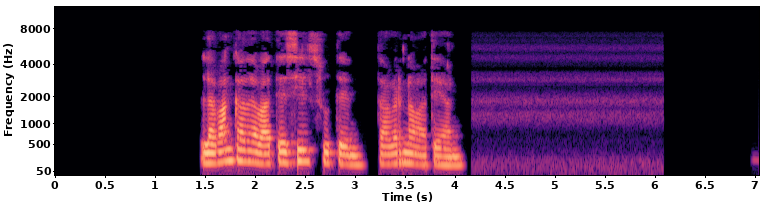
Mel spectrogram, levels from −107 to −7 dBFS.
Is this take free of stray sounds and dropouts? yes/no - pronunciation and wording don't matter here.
yes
